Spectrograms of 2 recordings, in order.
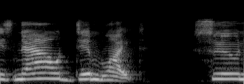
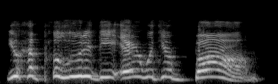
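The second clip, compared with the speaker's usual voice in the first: louder, higher, indignant; angry accusation; 6 semitones higher, 4 dB louder than usual. Acted. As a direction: throw the accusation at them. Leader accuses the Chumblies.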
